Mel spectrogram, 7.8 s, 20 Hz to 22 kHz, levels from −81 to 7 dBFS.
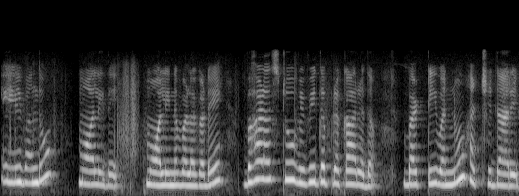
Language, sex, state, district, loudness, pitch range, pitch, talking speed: Kannada, female, Karnataka, Bidar, -15 LUFS, 250-315 Hz, 275 Hz, 85 wpm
